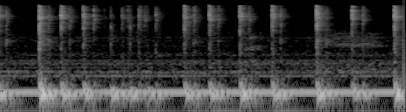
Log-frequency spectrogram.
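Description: Computer keyboard keys clicking in an irregular run of quick presses, over a steady low hum.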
